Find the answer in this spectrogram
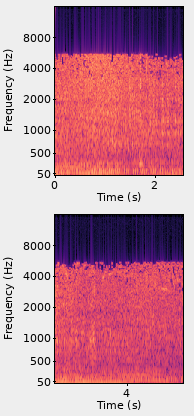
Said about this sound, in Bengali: সাপের মতো প্যাঁচালো সরু রাস্তা দিয়ে গাড়ি ছুটে চলেছে।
